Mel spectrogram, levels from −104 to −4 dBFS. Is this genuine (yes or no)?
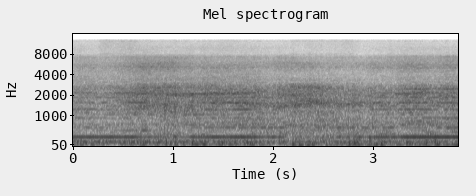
no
